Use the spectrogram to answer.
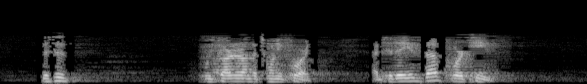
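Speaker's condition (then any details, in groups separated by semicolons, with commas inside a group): No condition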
